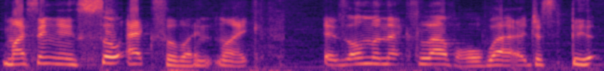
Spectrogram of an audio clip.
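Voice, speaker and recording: A man's voice: high-pitched, normal speed, a bit bright. A young man co-hosting a podcast from his desk at home, joking crudely and laughing often. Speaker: podcast co-host. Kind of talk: casual banter.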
